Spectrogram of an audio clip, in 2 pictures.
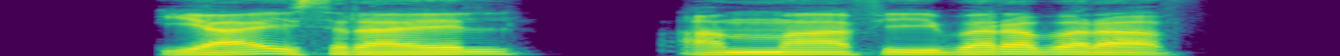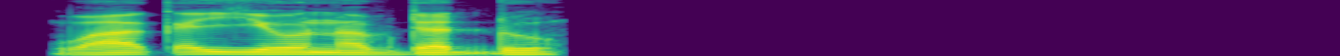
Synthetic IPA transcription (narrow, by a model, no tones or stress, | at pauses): jaːɪsɾaːʔɛl | ɐ̰mːaːfɪbɐɾɐbɐɾaːf | waːkʼɐjːoːnɐbd̪ɐᶑʊ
